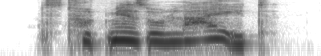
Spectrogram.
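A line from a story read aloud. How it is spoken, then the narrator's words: Whisper. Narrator (German): flüsterte ich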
